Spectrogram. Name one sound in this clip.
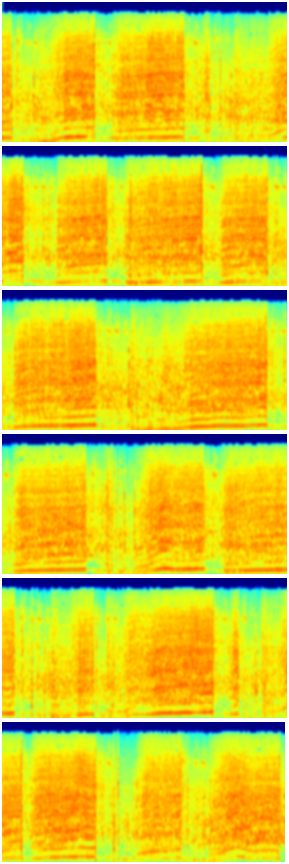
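A racing car engine revs hard, rising through the gears and dropping sharply at each shift.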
